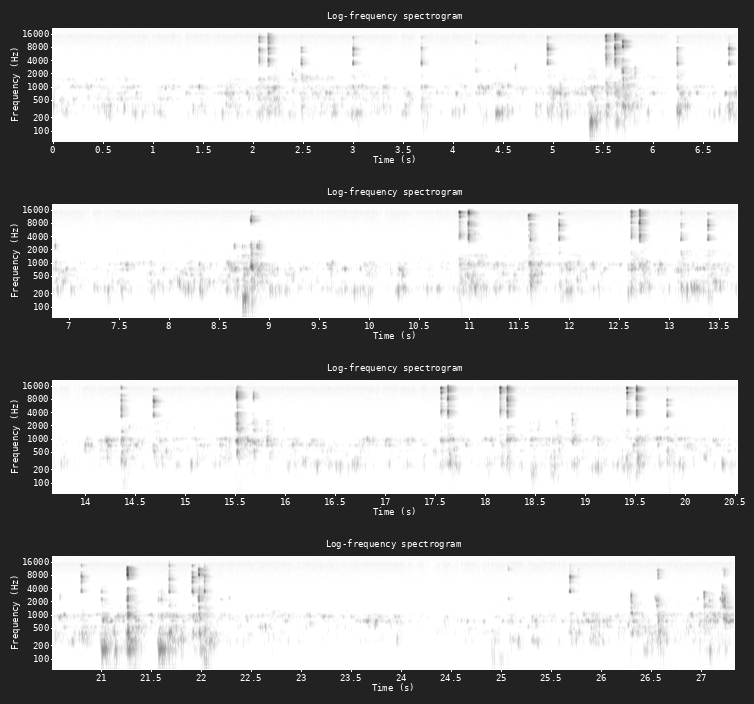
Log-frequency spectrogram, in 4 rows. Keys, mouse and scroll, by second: 2.5 middle click, 3.3-3.7 scroll up 1, 3.7 middle click, 3.9-5.5 middle drag, 5.5 shift+click, 6.2-8.7 middle drag, 8.7 g, 11.6-12.6 middle drag, 12.6 click, 13.1 middle click, 14.2 scroll down 1, 14.4-15.4 middle drag, 15.4 g, 18.1 click, 18.4 g, 19.8-24.9 middle drag, 26.4 alt+z, 27.1 alt+z.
